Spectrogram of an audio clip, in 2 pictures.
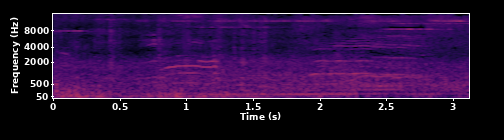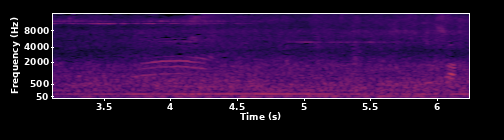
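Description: A playground swing creaks as it sways.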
